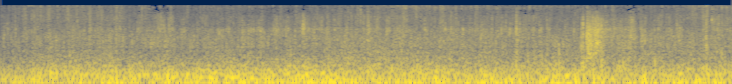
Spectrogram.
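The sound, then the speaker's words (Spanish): A truck explodes in flames, a loud, dense roaring rumble that fills the whole clip at a steady level, with a brief brighter crackling burst late on. “El fuego llega al camión. El camión explota. Una gran llamarada se alza detrás de los gemelos”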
